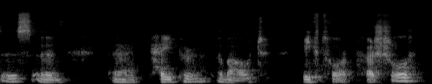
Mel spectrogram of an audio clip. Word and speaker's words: Pöschl: a paper about Viktor Pöschl. I should probably pronounce this in a more Austrian way as Viktor Pöschl.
